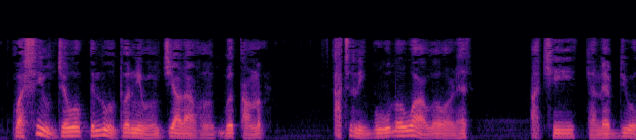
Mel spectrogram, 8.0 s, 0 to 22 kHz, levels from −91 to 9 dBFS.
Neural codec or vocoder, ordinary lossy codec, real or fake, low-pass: codec, 16 kHz, 0.5 kbps, FunCodec, trained on LibriTTS, 25 frames a second; MP3, 32 kbps; fake; 7.2 kHz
